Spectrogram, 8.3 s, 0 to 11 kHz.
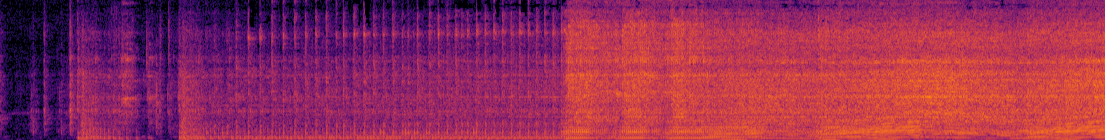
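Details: STIHL FS80R/FS85 bike-handle two-stroke trimmer after crankcase reseal with two new crank seals, passed vacuum/pressure test: catches after a couple of tries, then runs steady and blips cleanly up and down; normal running.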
